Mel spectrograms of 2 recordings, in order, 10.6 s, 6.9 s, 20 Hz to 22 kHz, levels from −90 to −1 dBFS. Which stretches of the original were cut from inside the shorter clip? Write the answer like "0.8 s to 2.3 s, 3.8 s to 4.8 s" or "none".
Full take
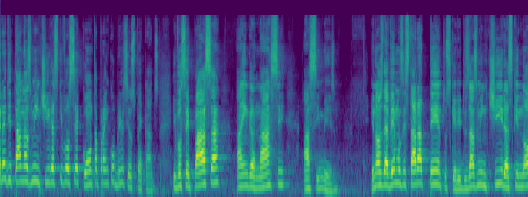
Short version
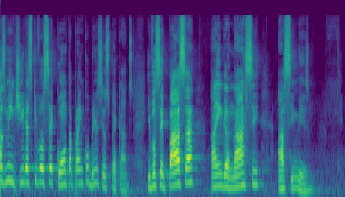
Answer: none

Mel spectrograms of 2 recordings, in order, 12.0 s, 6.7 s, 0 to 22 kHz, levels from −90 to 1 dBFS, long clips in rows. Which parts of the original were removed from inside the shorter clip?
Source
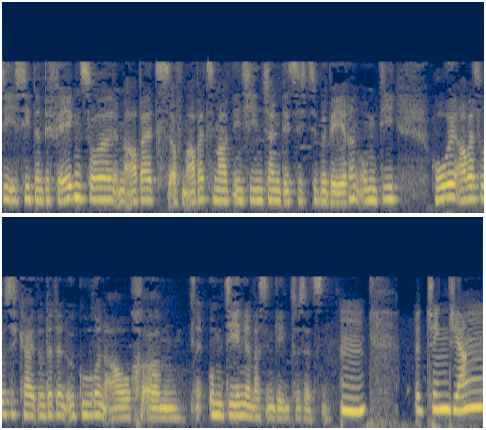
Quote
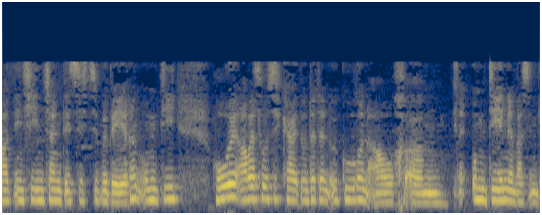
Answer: none

